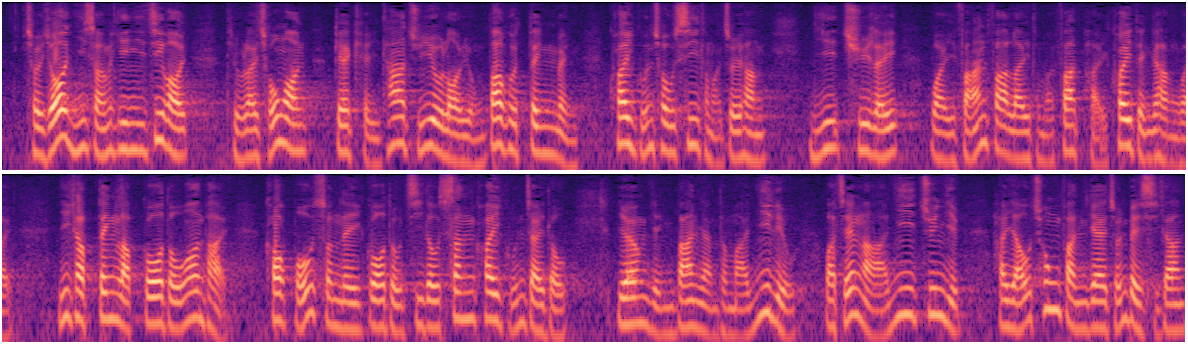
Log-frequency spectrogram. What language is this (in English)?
Cantonese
